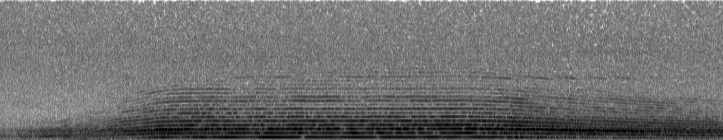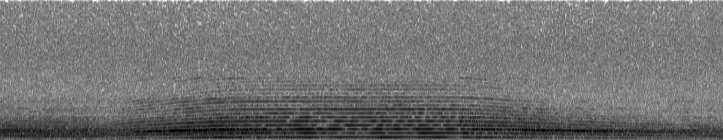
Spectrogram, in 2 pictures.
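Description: A man imitating an air-raid siren with his voice through cupped hands: two wails, each rising over a couple of seconds, holding a steady pitch, then falling away, the second rising again about ten seconds in.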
